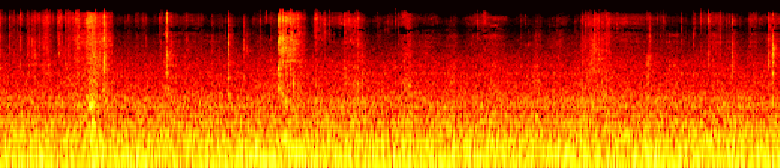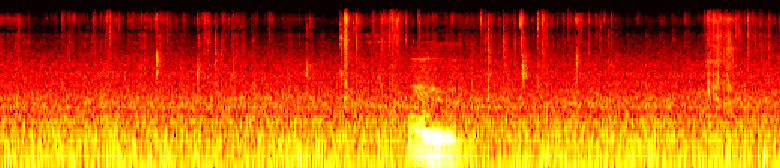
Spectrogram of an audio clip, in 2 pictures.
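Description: A woman chews and crunches food close by.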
